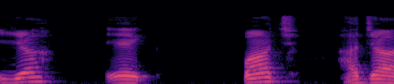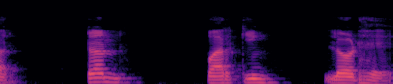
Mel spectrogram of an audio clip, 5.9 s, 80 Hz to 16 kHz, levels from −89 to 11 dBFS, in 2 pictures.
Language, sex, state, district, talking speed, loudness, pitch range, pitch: Hindi, male, Bihar, Supaul, 80 wpm, -34 LUFS, 150-190 Hz, 165 Hz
